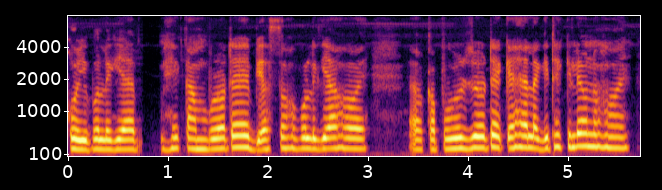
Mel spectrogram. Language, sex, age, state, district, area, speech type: Assamese, female, 30-45, Assam, Sivasagar, rural, spontaneous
